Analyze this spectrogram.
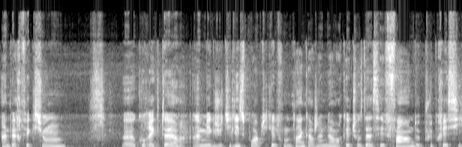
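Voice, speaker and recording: A woman talks at a fairly quick pace in a fairly high voice with monotone, flat intonation. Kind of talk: casual talk to camera, makeup tutorial. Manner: chatty, friendly.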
